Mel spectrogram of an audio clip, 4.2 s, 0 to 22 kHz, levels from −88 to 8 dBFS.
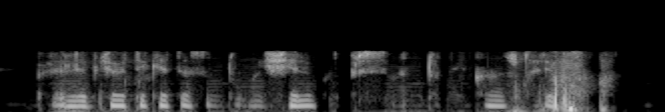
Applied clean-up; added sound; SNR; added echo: neural separator model SepFormer WHAM!.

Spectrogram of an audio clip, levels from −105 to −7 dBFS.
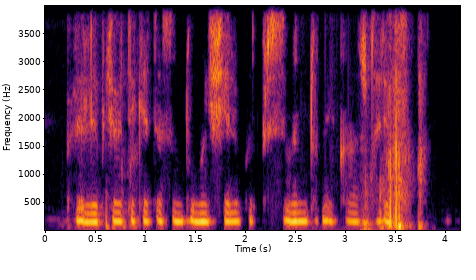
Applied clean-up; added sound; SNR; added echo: none; Whoosh, swoosh, swish; 18 dB; none.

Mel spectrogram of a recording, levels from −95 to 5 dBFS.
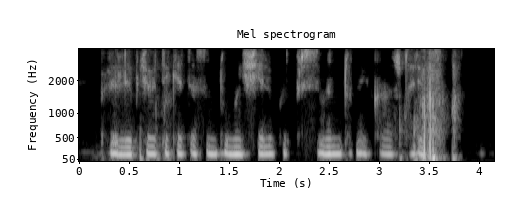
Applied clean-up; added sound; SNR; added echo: none; none; none; none.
